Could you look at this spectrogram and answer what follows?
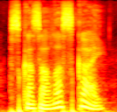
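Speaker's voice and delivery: plain reading voice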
